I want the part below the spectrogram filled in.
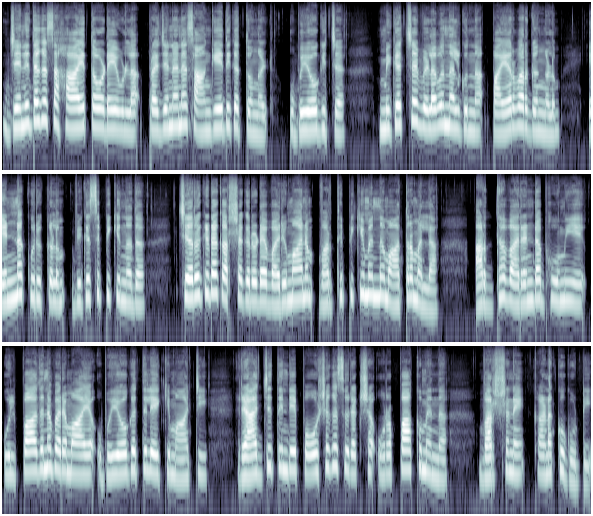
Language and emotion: Malayalam, neutral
